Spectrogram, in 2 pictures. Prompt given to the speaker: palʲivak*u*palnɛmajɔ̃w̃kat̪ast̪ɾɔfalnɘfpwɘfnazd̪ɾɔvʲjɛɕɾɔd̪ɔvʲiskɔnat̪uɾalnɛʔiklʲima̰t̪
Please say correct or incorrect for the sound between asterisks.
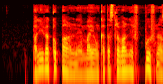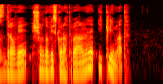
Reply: incorrect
